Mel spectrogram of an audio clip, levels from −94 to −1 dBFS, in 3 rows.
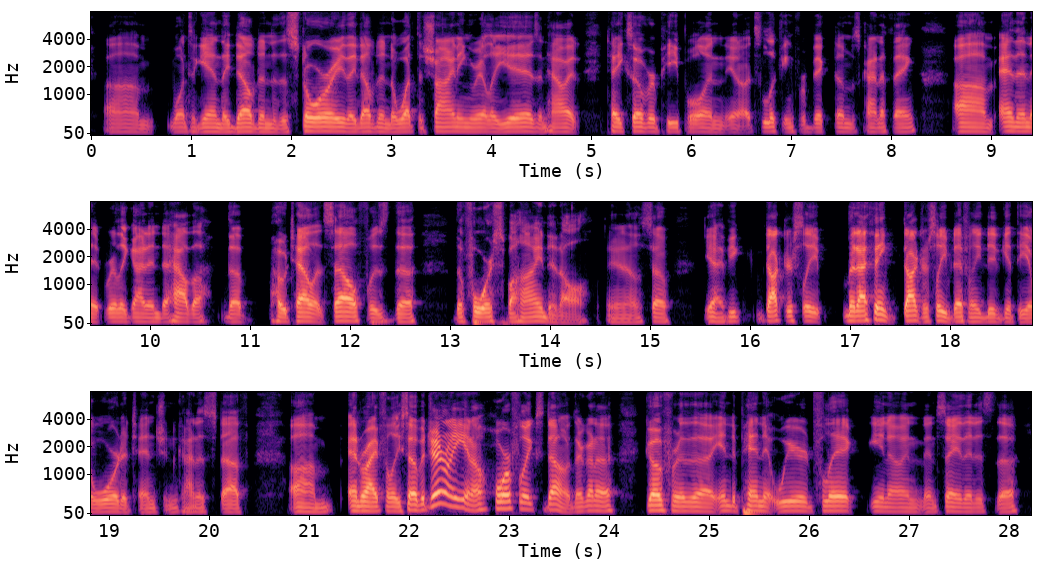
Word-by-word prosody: um, 95 -3 -11 0.2
once 100 0 -7
again, 100 0 -2
they 95 0 -3
delved 100 -1 +1
into 90 -2 -4
the 90 +2 -7
story, 110 -2 +3
they 95 -1 -1
delved 100 0 -2
into 95 -2 -4
what 100 0 -2
The - - -11
Shining 105 -1 -1
really 100 0 -2
is 105 -2 0
and 95 +4 -9
how 95 -1 -2
it - - -3 0.3
takes 100 -2 -1
over 100 -2 +1
people 100 -1 -4
and, 90 -3 -8
you - - -6
know, - - -8
it's - - -13
looking 105 -1 -5
for 90 - -16
victims 95 0 -7
kinda 95 0 -5
thing, 95 0 -5 0.4
um, 100 -4 0
and 110 0 +2
then 105 -1 -1
it - - -1
really 100 -1 0
got 100 -1 -1
into 95 0 -3
how - - +2
the - - -4 0.2
the 95 -1 -1 0.3
hotel 105 +1 +4
itself 110 -1 +3
was 95 +2 -4
the 95 -3 -1 0.4
the 100 - -2
force 105 -1 +2
behind 100 +2 -1
it - - -6
all, - - -6
you 85 - -10
know? 85 0 -8
So, 95 -2 -3 0.3
yeah, 110 -4 -1
be 105 +1 -5 0.2
Doctor 115 0 +4
Sleep, 115 -3 -1 0.2
but 115 0 +5
I 120 - +10
think 135 -3 +3
Doctor 120 -4 +5
Sleep 110 -4 +1
definitely 100 -2 0
did 95 -1 -3
get 95 - -4
the 90 - -2
award 95 0 0
attention 90 +1 -8
kinda - - -7
stuff, 85 0 -3 0.5
um, 95 -1 -3
and 115 0 +4
rightfully 110 -1 +4
so, 130 - +6
but 140 - 0
generally, 250 -8 +8
you - - +4
know, 145 - +1
horror 170 +2 +6
flicks 155 -3 0
don't. 135 -8 +2
They're 105 +1 -2
gonna 120 -1 0 0.3
go 125 0 +7
for 115 -3 0
the 105 -3 +1
independent 115 0 -1
weird 115 -2 0
flick, 115 -1 +2
you 110 0 -3
know, 100 -1 -3
and 95 -1 -7
and 95 - -8
say 105 -3 0
that 100 0 -4
it's 100 +1 -10
the 95 +4 -4
100 Hz, 205 wpm, -24 LUFS, 95-110 Hz, 0.5 s, I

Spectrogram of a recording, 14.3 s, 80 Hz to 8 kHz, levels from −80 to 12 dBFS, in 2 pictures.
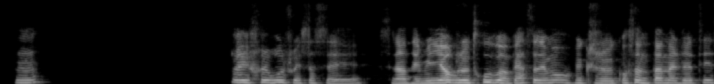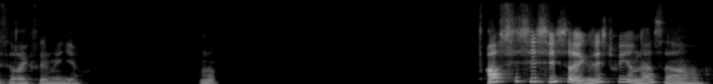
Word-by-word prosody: Mmh. 235 +4 -5 1.9
Oui 240 -1 +3
fruits 240 +1 0
rouges 240 0 0
ouais 215 - -1
ça 210 0 -7
c'est 180 -1 -6 0.2
c'est 195 - -20
l'un 195 0 +4
des 190 0 -2
meilleurs 215 +4 +6
que 230 - +4
je - - +8
trouve, 240 +2 +2
heu, 205 -2 +4
personnellement, 220 +2 0
vu 215 0 -4
que 215 - -8
je 200 -1 -1
consomme 210 +1 0
pas 215 0 +3
mal 215 -1 0
de 210 0 0
thé, 230 +2 -5
c'est 220 -3 -11
vrai 190 0 -5
que 190 - -24
c'est - - -10
le 190 - -9
meilleur. 185 -2 -10 1.2
Mmh. 220 0 -8 2.7
Ah 330 - +8
si 350 +2 -5
si 345 -1 -1
si, 335 -2 +1
ça 295 -7 +3
existe, 275 +9 -2
oui, 290 - -5
il - - -2
y - - -1
en 220 -2 -2
a 215 +4 -3
ça 215 -4 -6
220 Hz, 180 wpm, -24 LUFS, 205-240 Hz, 2.7 s, je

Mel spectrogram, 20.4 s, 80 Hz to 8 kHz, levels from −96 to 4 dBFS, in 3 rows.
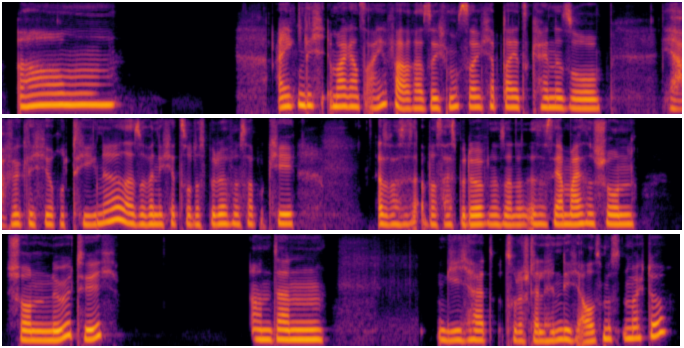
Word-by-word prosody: Ähm 260 +2 +3 1.6
eigentlich 235 +3 +1
immer 230 0 +3
ganz 225 -1 0
einfach. 200 -4 0
Also, 195 0 -2
ich 195 +1 -3
muss 225 +2 +1
sagen, 215 -1 +1
ich 210 - -13
habe 220 -1 -4
da 215 - 0
jetzt 210 -1 -1
keine 210 -1 -1
so, 190 -1 0 0.6
ja - - -4
wirkliche 200 0 -2
Routine. 195 +7 -1
Also, 195 -3 0
wenn 195 - +2
ich 195 - -5
jetzt 200 - -3
so 190 - -3
das 190 -1 -6
Bedürfnis 200 0 -1
habe, 195 -1 -5
okay, 200 -1 0 0.8
also 195 -1 +2
was 190 -1 -4
ist 195 - -6
was 190 -2 -5
heißt 190 0 -5
Bedürfnis? 190 0 +1
Ne, 185 - -1
dann 185 0 -4
ist 195 - -3
es 195 -2 -4
ja 190 - +3
meistens 195 +2 +2
schon 195 0 +1 0.5
schon 190 -2 +2
nötig. 230 +5 +3 1.3
Und 205 -1 +1
dann 205 0 +5 1.1
gehe 195 -1 -1
ich 195 +1 -3
halt 195 0 -1
zu 200 - -3
der 180 - -3
Stelle 180 0 -2
hin, 180 +3 -1
die 210 - +3
ich 195 - -4
ausmisten 200 +6 -1
möchte. 275 +9 +2
200 Hz, 160 wpm, -23 LUFS, 190-220 Hz, 1.6 s, dann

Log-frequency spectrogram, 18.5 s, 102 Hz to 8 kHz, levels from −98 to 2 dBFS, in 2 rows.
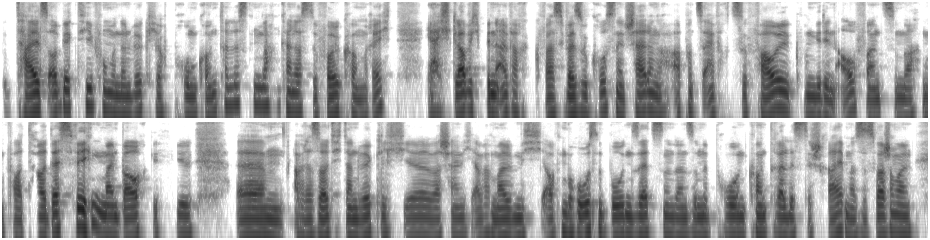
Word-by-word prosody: teils 130 +1 +6
objektiv, 150 +4 0
wo 140 - -1
man 125 -2 0
dann 115 0 -2
wirklich 125 0 -5
auch 120 - -5
Pro 120 - -6
und 115 - -2
Kontra-Listen 165 - -3
machen 160 -1 -4
kann, 140 -3 -1
da - - +1
hast 130 0 -1
du 110 - -6
vollkommen 115 -1 0
recht. 130 +8 -5 0.3
Ja, - - +1
ich - - -1
glaube, 130 +2 +7
ich 130 0 -6
bin 125 - +3
einfach 125 0 -2
quasi 115 +1 0
bei 115 - +6
so 120 +1 0
großen 135 +1 0
Entscheidungen 125 +1 +1
auch - - -14
ab - - -6
und - - -6
zu - - 0
einfach - - -7
zu 120 - -2
faul, 125 +3 +4
um 115 - -2
mir 115 0 -1
den 110 -4 -3
Aufwand 105 -5 -3
zu - - -2
machen, 110 +1 -6
vertraue 110 +2 -2
deswegen 135 +5 +6
mein 115 -1 +3
Bauchgefühl. 115 +1 0 0.4
Ähm, 105 0 +2
aber 110 - -4
da 105 - -2
sollte 110 +1 +2
ich 130 - -9
dann 105 -1 0
wirklich, 115 0 -3
äh, 110 0 -2
wahrscheinlich 110 +1 -5
einfach 105 +3 -6
mal 105 -1 0
mich 110 0 -4
auf 105 0 -4
'n 125 - -1
Hosenboden 120 0 +2
setzen 120 0 +1
und 115 - -2
dann 110 0 -3
so 115 - -3
'ne 115 -1 -2
Pro 115 +1 -2
und 115 -1 -1
Kontra-Liste 115 -1 -1
schreiben. 115 +2 -1
Also 105 +1 +1
es 105 - +1
war 120 0 +5
schon 125 - +1
mal 120 -1 +1
'n 120 - -10
115 Hz, 245 wpm, -25 LUFS, 110-125 Hz, 0.4 s, glaube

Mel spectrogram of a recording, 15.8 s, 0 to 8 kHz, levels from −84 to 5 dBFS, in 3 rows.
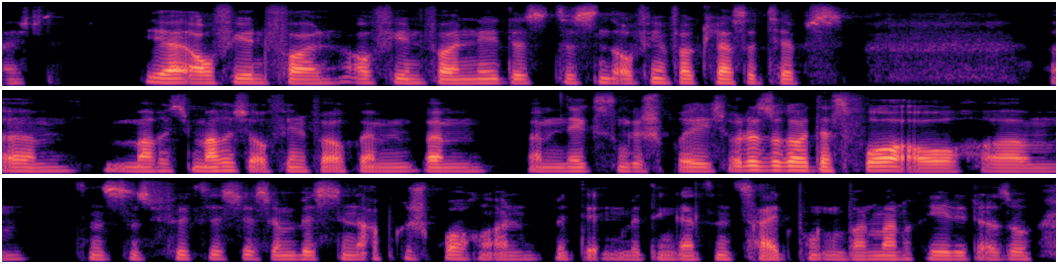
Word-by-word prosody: recht. 125 0 -14 0.4
Ja, 140 -3 +7
auf 130 +1 +4
jeden 135 -1 +1
Fall, 125 0 +2
auf 135 -1 -4
jeden 130 -2 -2
Fall. 125 -2 +4
Ne, 130 +1 0
das 130 -1 -3
das 135 -1 -2
sind 145 - -3
auf - - -2
jeden 140 -2 0
Fall 135 - +3
klasse 135 0 +1
Tipps. 125 0 -4 1.0
Ähm, 130 0 -1
mache 130 0 -1
ich, 130 - -10
mache 130 +1 +5
ich 140 - -2
auf - - -2
jeden 130 -1 -4
Fall - - +1
auch - - -4
beim 125 +2 -3
beim 125 -1 +1 0.2
beim - - -5
nächsten 125 +2 -4
Gespräch 125 0 -2
oder 155 - +5
sogar 150 -1 +7
das 135 -2 +1
vor 145 -1 +8
auch, 115 0 +2
ähm, 115 +2 -12 0.2
sonst 125 -1 -1
das 130 -1 -4
fühlt 135 -1 -8
sich 135 -1 -6
ja 135 - -4
so 130 0 -4
'n 125 0 -5
bisschen 130 -1 -3
abgesprochen - - -6
an 125 +1 -9
mit - - -11
den - - -7
mit - - -11
den 60 - -9
ganzen 125 +2 -5
Zeitpunkten, 130 -1 -4
wann 120 +1 -4
man 125 0 -1
redet, 125 -2 -4
also, 125 0 -5
130 Hz, 215 wpm, -25 LUFS, 125-135 Hz, 1.0 s, vor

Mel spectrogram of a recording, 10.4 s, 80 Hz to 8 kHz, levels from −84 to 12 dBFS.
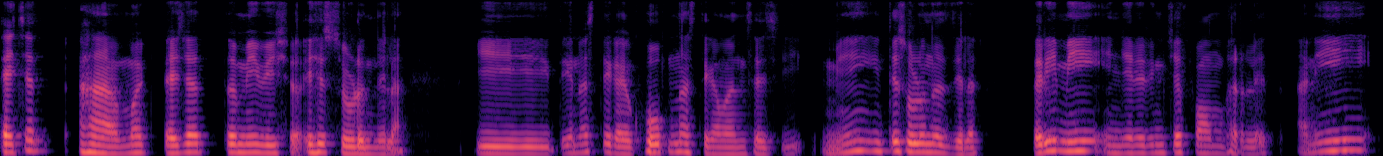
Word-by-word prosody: त्याच्यात 160 +4 +4 0.3
हां, 145 -4 +5
मग 150 +2 0 0.2
त्याच्यात 155 +2 +2
मी 155 0 +3
विषय 145 0 0
हेचं 155 +1 +5
सोडून 130 -5 +2
दिला 125 -1 -4 0.6
की 130 -1 0
ते 140 - -6
नसते 155 +1 -5
काय, 130 -2 0 0.2
होप 155 0 +4
नसते 160 -3 -3
का 125 - -3
माणसाची. 125 0 -7 0.2
मी 180 +1 -3
ते 180 - +5
सोडूनच 160 -4 +4
दिलं. 125 0 -2 0.5
तरी 175 +6 +6
मी 180 -1 +3
इंजिनिअरिंगचे 145 -2 -3
फॉर्म 140 -1 -5
भरलेत 125 0 -9 0.2
आणि 190 +4 -2
150 Hz, 155 wpm, -27 LUFS, 130-160 Hz, 0.6 s, तरी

